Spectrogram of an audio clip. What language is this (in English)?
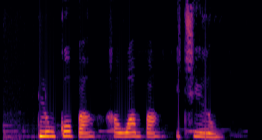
Jauja Wanca Quechua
